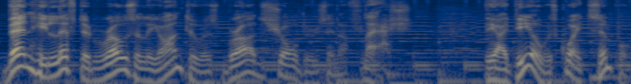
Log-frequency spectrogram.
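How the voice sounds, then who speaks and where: A man reading a children's story aloud, expressive and gently explaining. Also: mid-range voice, a little slow, faint music behind.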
